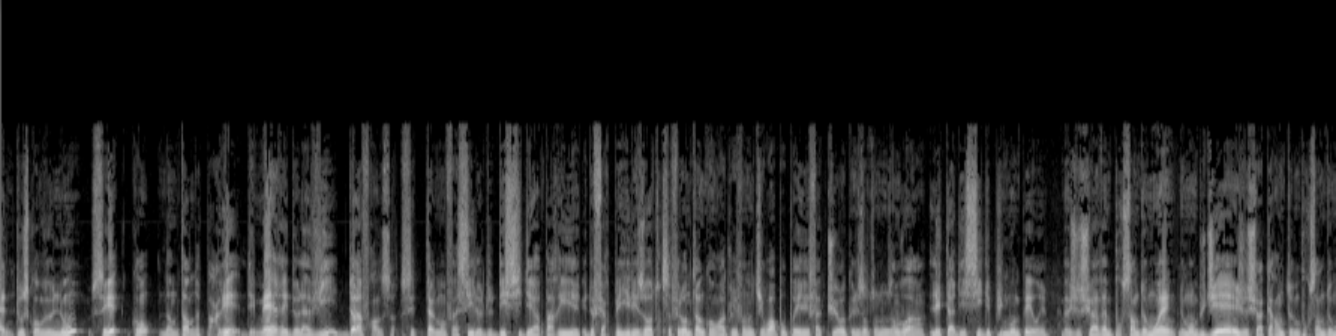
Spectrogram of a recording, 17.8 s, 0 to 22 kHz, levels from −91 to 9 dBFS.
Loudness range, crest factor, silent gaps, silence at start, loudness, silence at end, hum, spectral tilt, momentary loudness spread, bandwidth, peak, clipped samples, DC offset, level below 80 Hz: 4 LU; 18 dB; none; 0 s; -21 LUFS; 0 s; none; -5 dB/octave; 9 LU; 14 kHz; -2 dBFS; under 0.1%; under 0.1%; -44 dBFS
